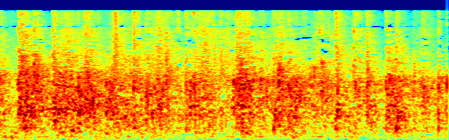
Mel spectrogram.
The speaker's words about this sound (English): And I got to give it up to the choir. Can we just give the choir a round of applause?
